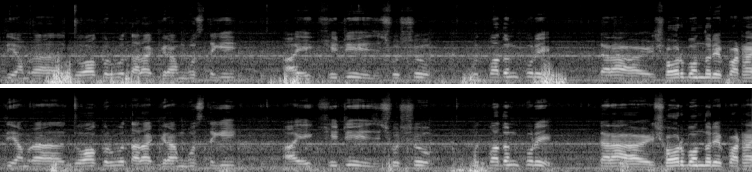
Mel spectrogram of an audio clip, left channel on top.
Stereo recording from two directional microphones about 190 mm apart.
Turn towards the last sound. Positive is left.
turn(degrees=-5)  # may be behind; listen again after turning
